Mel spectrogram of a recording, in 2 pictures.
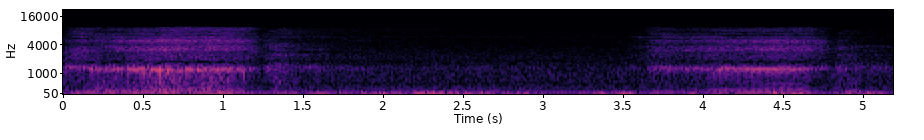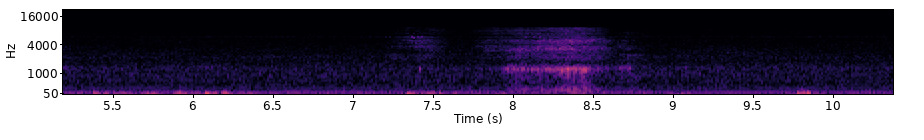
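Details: Sleep snoring recorded with the SnoreLab smartphone app: low, rattling snores on breathing in, three over ten seconds, with a steady room hum. Snoring.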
